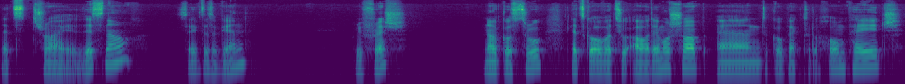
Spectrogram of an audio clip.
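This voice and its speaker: A man narrating a step-by-step software screencast tutorial as an instructor, explaining each action as he goes. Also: fairly low pitch, lively intonation, slow pace, gravelly, long pauses.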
